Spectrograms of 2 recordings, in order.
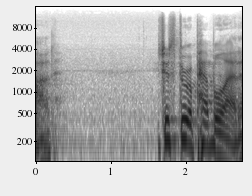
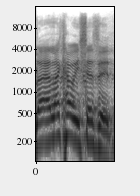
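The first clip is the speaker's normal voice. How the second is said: ordinary delivery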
